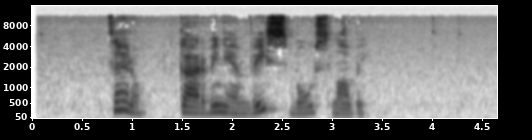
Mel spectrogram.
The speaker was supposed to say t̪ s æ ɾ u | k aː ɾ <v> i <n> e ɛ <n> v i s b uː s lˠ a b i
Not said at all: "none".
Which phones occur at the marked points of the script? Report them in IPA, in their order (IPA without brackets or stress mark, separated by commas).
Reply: v, ɲ, m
